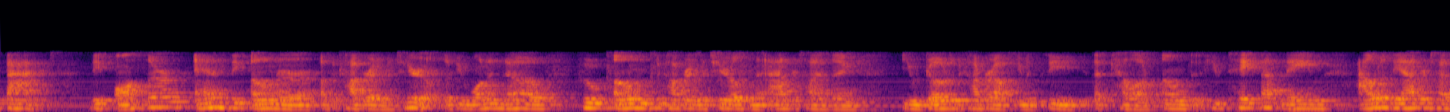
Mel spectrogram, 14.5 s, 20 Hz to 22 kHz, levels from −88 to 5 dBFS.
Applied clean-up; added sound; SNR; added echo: none; Electric guitar; 12 dB; reverberation time 0.9 s.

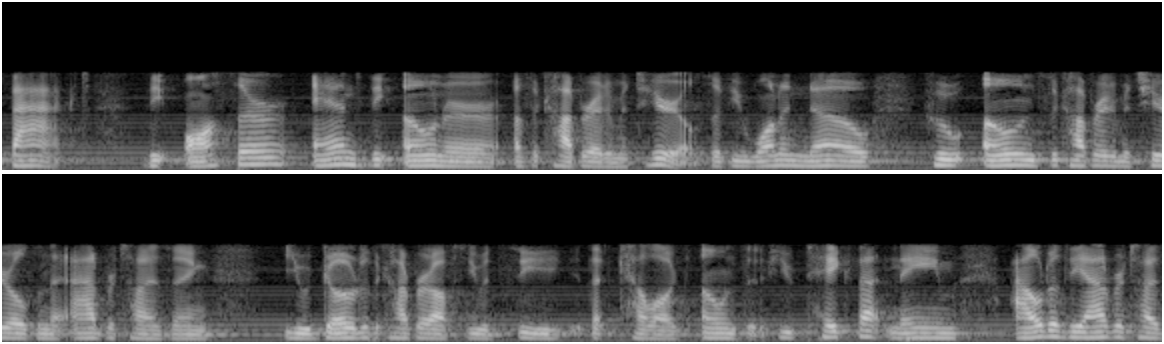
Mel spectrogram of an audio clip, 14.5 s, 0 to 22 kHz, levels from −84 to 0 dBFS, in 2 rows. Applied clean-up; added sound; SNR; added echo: none; none; none; none.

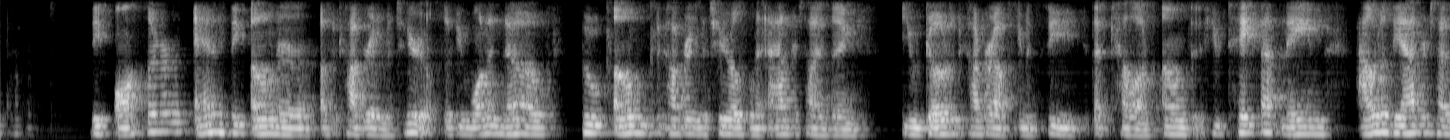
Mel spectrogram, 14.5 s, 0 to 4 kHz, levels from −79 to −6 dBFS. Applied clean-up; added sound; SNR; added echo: neural mask model DeepFilterNet 3.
